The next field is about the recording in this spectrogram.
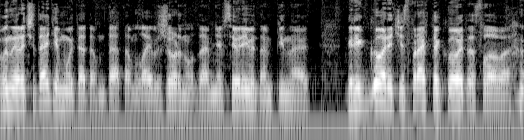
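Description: Medium pitch and a moderate pace in a man's a normal speaking voice, with ordinary pitch variation. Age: 40s. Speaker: regional politician. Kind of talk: casual chat.

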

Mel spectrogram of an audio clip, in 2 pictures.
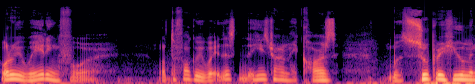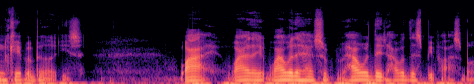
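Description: Here a man talks at a very fast pace. His pitch is fairly high and his intonation fairly even. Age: 20s. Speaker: college student podcaster. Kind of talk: late-night solo monologue. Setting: home basement. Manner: rambling, repetitive.

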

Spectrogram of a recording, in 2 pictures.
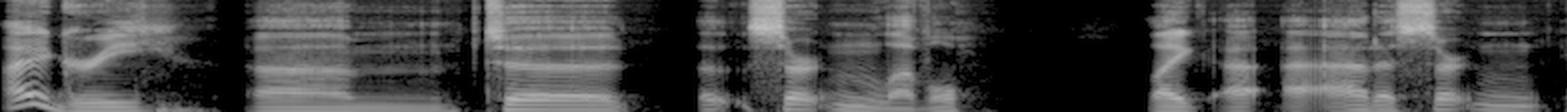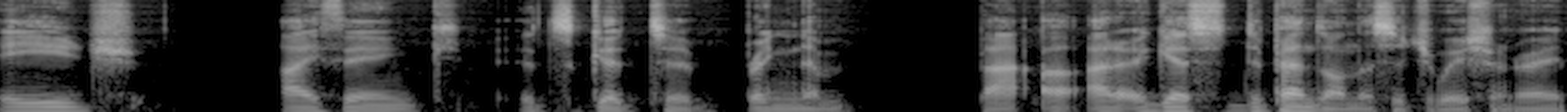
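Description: An ordinary speaking voice: a man with a fairly low pitch, lively intonation and a fairly slow pace, on a very clean recording with a silent background. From US, raised in Ethiopia. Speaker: finance professional. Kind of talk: casual interview chat. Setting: studio.

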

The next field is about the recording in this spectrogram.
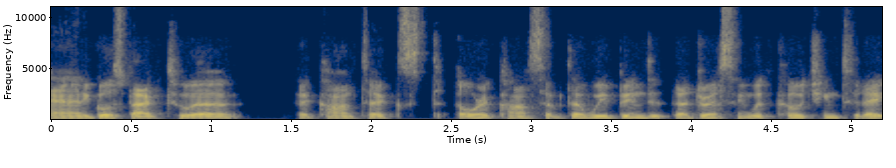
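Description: The speaker has a Spanish accent and keeps a moderate pace. The background is quiet. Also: man. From Puerto Rico. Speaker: school district research director, educator. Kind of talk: interview.

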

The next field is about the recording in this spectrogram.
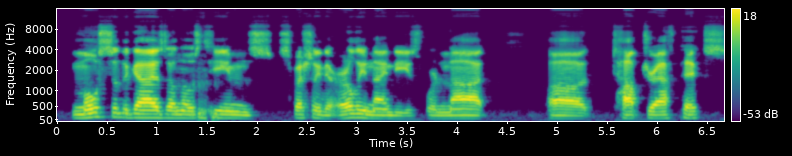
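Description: A man with a New York accent, fairly low in pitch, monotone and flat, at a fairly slow pace, with a dry, close sound and no echo. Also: quiet background. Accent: New York American. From New York suburbs, US. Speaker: author of a basketball book. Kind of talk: interview.

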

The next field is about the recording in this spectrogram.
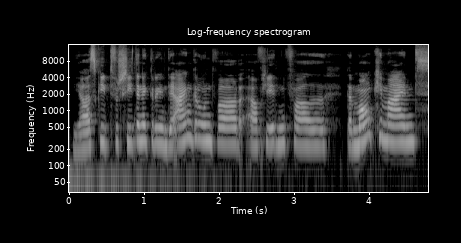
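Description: In a very clean recording with a silent background, a woman speaks with a high pitch. She keeps a moderate pace and fairly even intonation. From Switzerland, Zurich. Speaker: meditation instructor. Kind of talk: interview.

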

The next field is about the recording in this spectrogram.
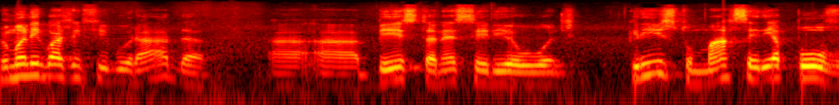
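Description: At a fairly slow pace, a man talks with a fairly high pitch in a normal speaking voice. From Rio de Janeiro city, Brazil. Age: 40s. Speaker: pastor. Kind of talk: casual chat.

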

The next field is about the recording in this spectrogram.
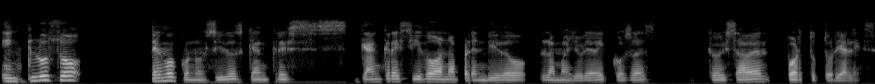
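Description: With an unremarkable speaking voice, this speaker talks at a fairly slow pace with ordinary pitch variation, recorded dry and close with no echo against a quiet background. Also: man, medium pitch for a man. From Mexico, Naucalpan. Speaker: podcast co-host. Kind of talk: casual chat.

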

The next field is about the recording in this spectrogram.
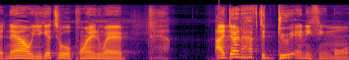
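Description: A man's fairly high-pitched voice with an Australian accent. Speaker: digital marketing agency owner. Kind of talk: casual interview.

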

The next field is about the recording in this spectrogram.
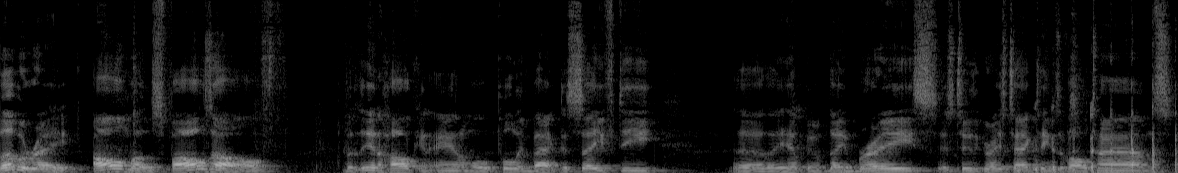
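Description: A man speaks in an unremarkable speaking voice at a medium pitch. His intonation stays fairly even. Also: fairly slow pace. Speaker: guest wrestling fan. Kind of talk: casual banter.

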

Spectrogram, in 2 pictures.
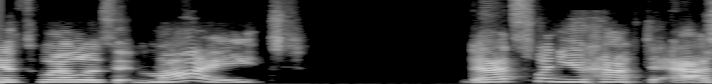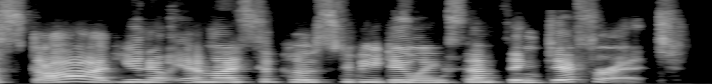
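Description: In an American accent, a woman speaks with a bright, sharp tone. The sound is dry and close, with no echo. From Ohio, US Midwest. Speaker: author and speaker, former therapist. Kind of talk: casual interview.

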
